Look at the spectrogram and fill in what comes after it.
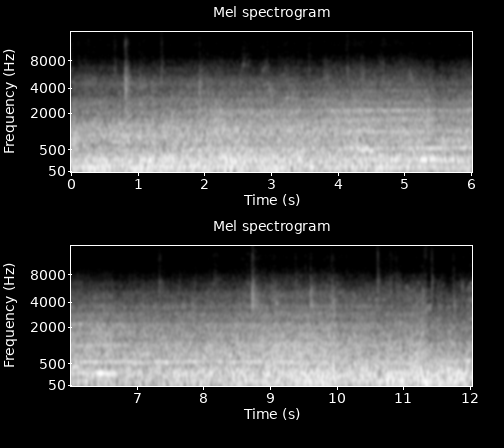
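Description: Interior of an MTR East Rail MLR (Metro-Cammell) electric multiple-unit train running: a steady, even rumble of wheels and running gear, with faint steady whining tones through the middle and a few sharp clicks.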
